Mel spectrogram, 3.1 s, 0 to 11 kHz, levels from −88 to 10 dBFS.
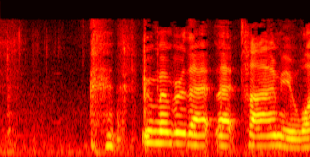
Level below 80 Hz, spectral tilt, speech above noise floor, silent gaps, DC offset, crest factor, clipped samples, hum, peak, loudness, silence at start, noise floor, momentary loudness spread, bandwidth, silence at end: -50 dBFS; -5.5 dB/octave; 27 dB; none; under 0.1%; 18 dB; under 0.1%; none; -4 dBFS; -20 LUFS; 0 s; -46 dBFS; 10 LU; 7.8 kHz; 0 s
